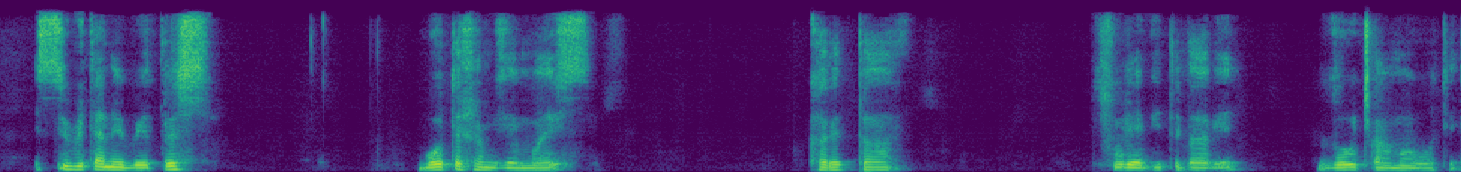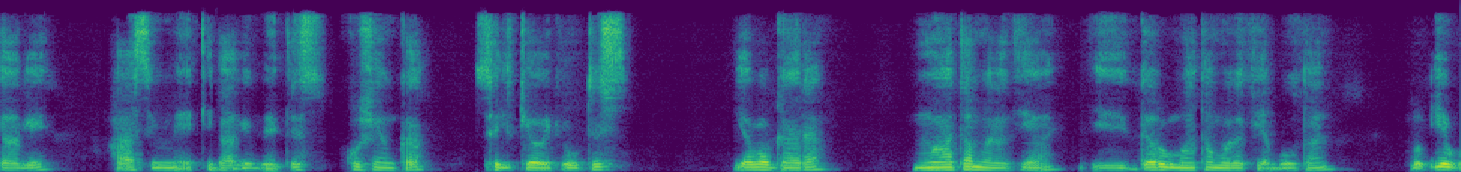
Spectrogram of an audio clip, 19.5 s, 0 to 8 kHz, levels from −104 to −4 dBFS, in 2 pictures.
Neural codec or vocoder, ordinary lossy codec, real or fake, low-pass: codec, 44.1 kHz, 2.6 kbps, DAC; AAC, 48 kbps; fake; 7.2 kHz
